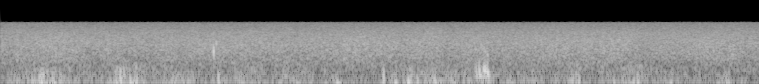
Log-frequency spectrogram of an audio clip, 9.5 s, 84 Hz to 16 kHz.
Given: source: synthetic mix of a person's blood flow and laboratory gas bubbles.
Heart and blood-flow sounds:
Doppler ultrasound of blood flow; subclavian vein
2.62-2.73 s: bubbles
5.92-6.14 s: bubbles
From the record:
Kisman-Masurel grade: 121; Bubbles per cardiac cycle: 1 to 2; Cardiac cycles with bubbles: 10 to 50%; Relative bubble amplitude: barely perceptible (0.100 to 0.250); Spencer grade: 2 (many but less than half of the cardiac periods contain bubble signals, singularly or in groups); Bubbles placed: anywhere in the cardiac cycle

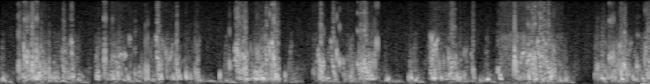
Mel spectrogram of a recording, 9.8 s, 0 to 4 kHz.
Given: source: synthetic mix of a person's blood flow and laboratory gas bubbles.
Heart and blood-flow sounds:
Doppler ultrasound of blood flow; precordium
0.24-1.14 s: bubbles
1.41-2.26 s: bubbles
2.31-3.02 s: bubbles
3.41-4.21 s: bubbles
4.67-5.70 s: bubbles
6.11-6.28 s: bubbles
6.41-7.14 s: bubbles
7.44-8.45 s: bubbles
8.90-9.76 s: bubbles
From the record:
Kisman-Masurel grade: 444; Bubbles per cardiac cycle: continuous sound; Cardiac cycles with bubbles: 100%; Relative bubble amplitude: maximal (0.775 to 0.999); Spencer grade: 4 (maximum detectable bubble signal sounding continuously throughout systole and diastole of every cardiac period, and overriding the amplitude of the normal cardiac signals); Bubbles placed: only in the low amplitude regions of the cardiac cycle

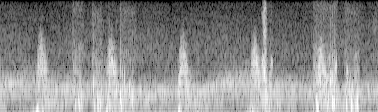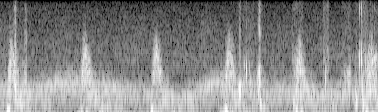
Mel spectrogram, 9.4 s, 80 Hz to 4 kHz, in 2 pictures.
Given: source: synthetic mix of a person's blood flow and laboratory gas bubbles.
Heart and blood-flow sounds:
Doppler ultrasound of blood flow; subclavian vein
0.89-1.05 s: bubbles
1.14-1.70 s: bubbles
3.25-3.42 s: bubbles
3.90-4.21 s: bubbles
4.29-4.50 s: bubbles
4.88-5.07 s: bubbles
7.68-7.89 s: bubbles
7.92-8.02 s: bubbles
8.36-8.52 s: bubbles
8.75-8.83 s: bubbles
8.97-9.11 s: bubbles
9.14-9.45 s: bubbles
From the record:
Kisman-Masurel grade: 233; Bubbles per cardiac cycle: several, 3 to 8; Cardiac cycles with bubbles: 50 to 99%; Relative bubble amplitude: loud (0.450 to 0.775); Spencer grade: 3 (all of the cardiac periods contain showers or single bubble signals, but not dominating or overriding the cardiac motion signals); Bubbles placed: anywhere in the cardiac cycle

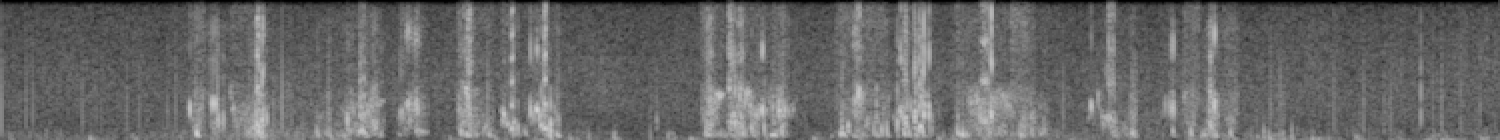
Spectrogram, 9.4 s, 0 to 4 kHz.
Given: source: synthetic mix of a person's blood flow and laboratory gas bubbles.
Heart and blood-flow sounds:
Doppler ultrasound of blood flow; subclavian vein
1.16-1.71 s: bubbles
1.96-2.42 s: bubbles
2.48-2.69 s: bubbles
2.85-3.53 s: bubbles
4.37-4.96 s: bubbles
5.22-5.87 s: bubbles
5.95-6.56 s: bubbles
6.79-7.12 s: bubbles
7.25-7.74 s: bubbles
From the record:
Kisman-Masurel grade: 333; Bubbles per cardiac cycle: rolling drumbeat, 9 or more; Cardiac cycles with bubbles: 50 to 99%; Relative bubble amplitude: loud (0.450 to 0.775); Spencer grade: 3 (all of the cardiac periods contain showers or single bubble signals, but not dominating or overriding the cardiac motion signals); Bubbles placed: anywhere in the cardiac cycle

